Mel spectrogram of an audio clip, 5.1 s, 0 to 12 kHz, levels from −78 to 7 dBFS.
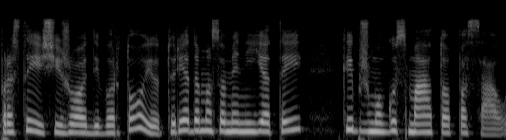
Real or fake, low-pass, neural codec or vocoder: real; 7.2 kHz; none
